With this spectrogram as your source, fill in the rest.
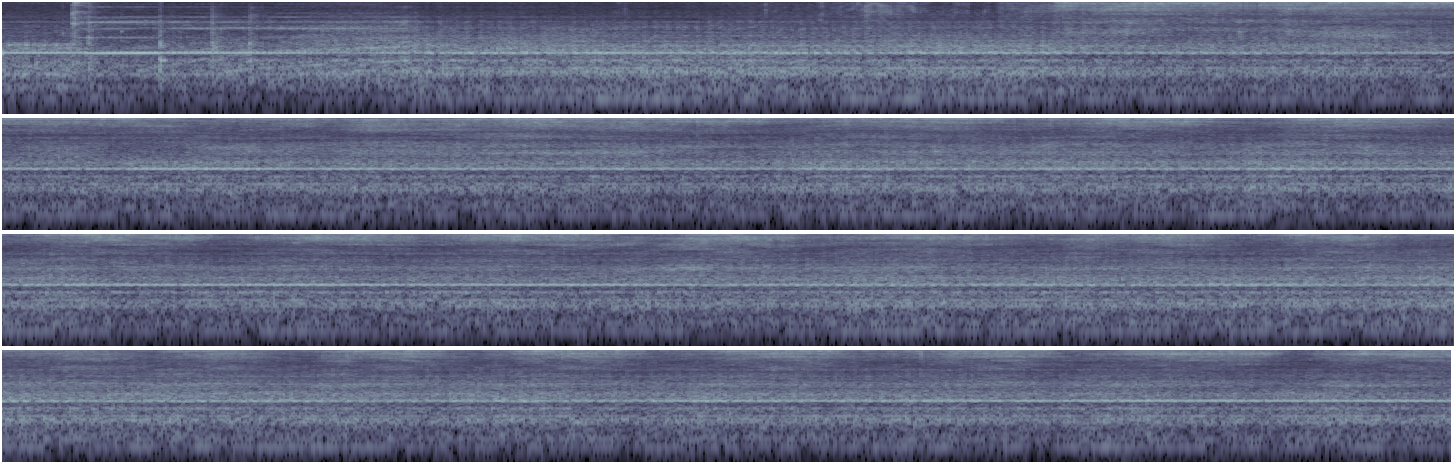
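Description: A metal lathe hums steadily as it spins.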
